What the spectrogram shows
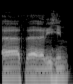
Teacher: را ترقیق هستشون کسره داره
